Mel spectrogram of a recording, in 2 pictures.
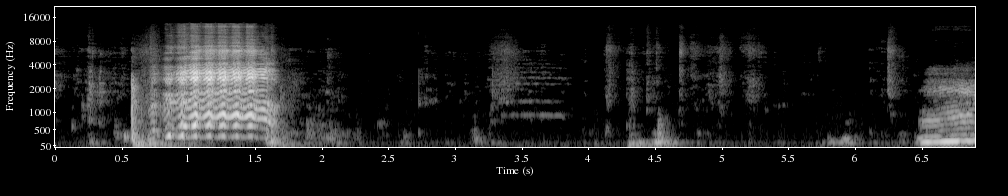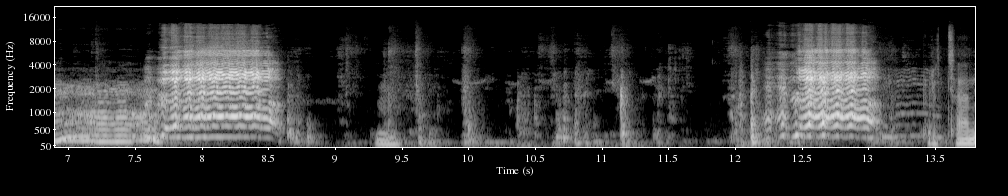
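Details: Two week-old brown Jawarandu goat kids at play inside a pen, recorded 6 November 2021: three loud, wavering, nasal bleats, each about a second long, spaced several seconds apart, with brief human voices and rustling between.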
